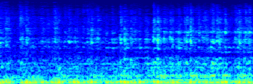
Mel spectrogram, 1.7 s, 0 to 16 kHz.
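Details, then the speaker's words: 1974 Corvette V8, warm at idle after clutch, throw-out bearing and engine reseal, heard in front near water pump: light regular tap over exhaust beat; owner doubts rod, suspects fan; front-of-engine knock. "if i go in front of the engine towards the water pump you can hear kind of like that knock type noise i don't think it's a rod or anything uh because it sounds way up here might even be the fan"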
